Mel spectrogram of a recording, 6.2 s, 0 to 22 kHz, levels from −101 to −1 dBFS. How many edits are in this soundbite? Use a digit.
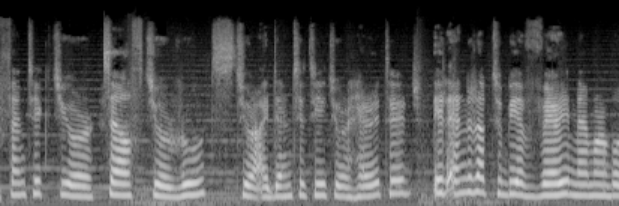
2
